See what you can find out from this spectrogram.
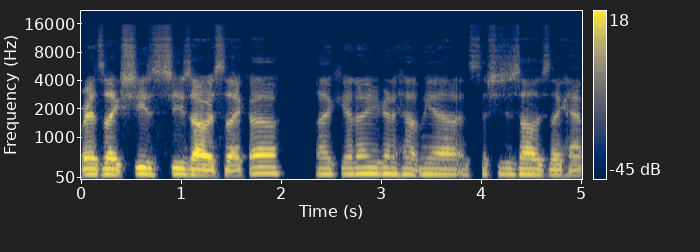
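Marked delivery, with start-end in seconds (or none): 1.7-3.8 cheerful, sugary, sweet cat-like pet voice. Imitating the girl cat expecting help: imitating a happy sweet cat. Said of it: "happy and sweet".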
